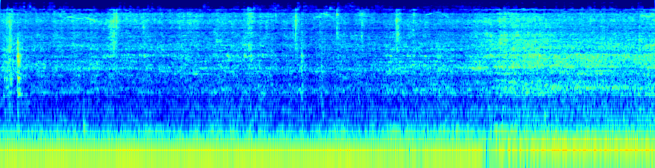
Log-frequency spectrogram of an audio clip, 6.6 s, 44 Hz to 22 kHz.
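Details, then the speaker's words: 1973 Buick Centurion with 455 V8 pulling steadily down the road with AC on: deep, smooth rumble, even throttle response, no knocks or misses; normal healthy running. "definitely sounds good. Which most of the cars with the 455, they do actually sound good and they float."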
